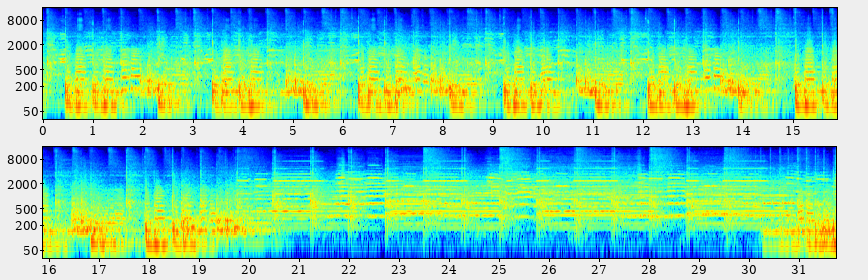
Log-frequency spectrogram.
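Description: High school marching band music. For the first two-thirds, a steady bass drum beat runs under the band. About twenty seconds in, the drums drop out and the woodwinds and brass play held chords.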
